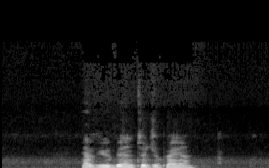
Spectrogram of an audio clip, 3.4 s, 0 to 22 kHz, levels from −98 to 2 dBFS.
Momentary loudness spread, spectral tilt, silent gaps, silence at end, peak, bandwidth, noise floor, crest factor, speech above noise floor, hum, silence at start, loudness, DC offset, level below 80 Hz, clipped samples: 10 LU; -11 dB/octave; none; 0.95 s; -4 dBFS; 4.8 kHz; -63 dBFS; 18 dB; 45 dB; none; 1.05 s; -19 LUFS; under 0.1%; -52 dBFS; under 0.1%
